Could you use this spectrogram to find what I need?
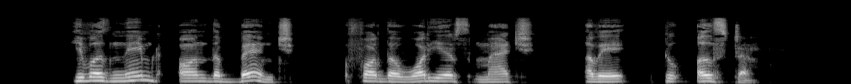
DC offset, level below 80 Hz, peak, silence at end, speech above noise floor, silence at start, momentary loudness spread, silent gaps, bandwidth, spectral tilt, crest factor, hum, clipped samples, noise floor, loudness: under 0.1%; -58 dBFS; -2 dBFS; 0.95 s; over 74 dB; 0.75 s; 12 LU; none; 9.4 kHz; -5 dB/octave; 16 dB; none; under 0.1%; under -90 dBFS; -17 LUFS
